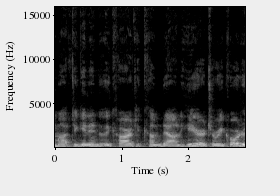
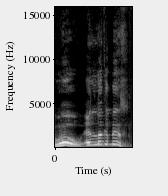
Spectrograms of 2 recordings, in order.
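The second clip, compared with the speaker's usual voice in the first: startled, much higher and louder; startled whoa; 10 semitones higher, 5 dB louder than usual. Real, not acted. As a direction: exclaim in surprise at a sudden mishap. Picks fall on the floor.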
